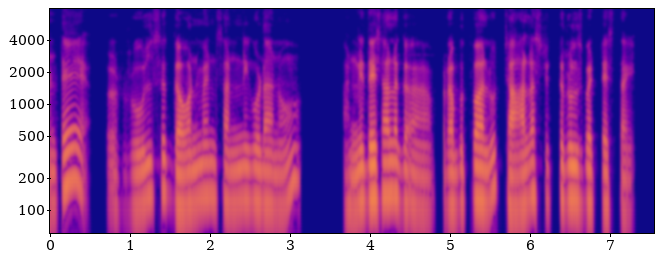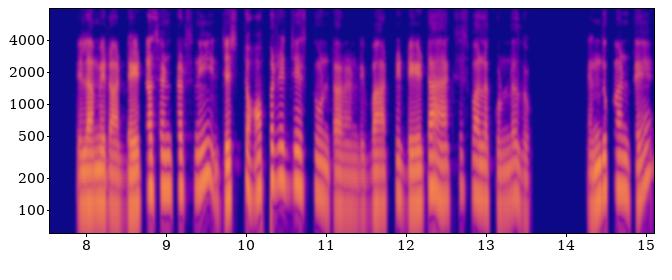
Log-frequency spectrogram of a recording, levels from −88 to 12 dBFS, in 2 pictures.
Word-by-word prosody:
అంటే, 135 Hz, +10 st, -2 dB, 0.8 s
rules 125 Hz, +7 st, -5 dB, 0.2 s
governments 130 Hz, +5 st, -2 dB
అన్నీ 125 Hz, +2 st, -4 dB
గూడాను 115 Hz, -2 st, -4 dB, 0.8 s
అన్ని 110 Hz, +3 st, -1 dB
దేశాల 140 Hz, +2 st, +3 dB
గ -, -, -3 dB, 0.5 s
ప్రభుత్వాలు 120 Hz, +3 st, 0 dB, 0.2 s
చాలా 110 Hz, +5 st, +1 dB
స్ట్రిక్ట్ 130 Hz, 0 st, -11 dB
రూల్స్ 130 Hz, -2 st, 0 dB
బెట్టేస్తాయి. 110 Hz, -4 st, -6 dB, 0.6 s
ఇలా 115 Hz, 0 st, +7 dB
మీరా 120 Hz, -2 st, +4 dB, 0.2 s
డేటా 115 Hz, +9 st, +7 dB
సెంటర్స్‌ని 165 Hz, +1 st, +1 dB, 0.2 s
జస్ట్ 135 Hz, +4 st, +4 dB
ఆపరేట్ 195 Hz, +2 st, +2 dB
జేస్తూ 175 Hz, -2 st, +1 dB
ఉంటారండి. 105 Hz, -3 st, -3 dB
వాటి 115 Hz, +5 st, 0 dB
డేటా 120 Hz, +7 st, +4 dB
యాక్సెస్ 160 Hz, +6 st, -8 dB
వాళ్ళకుండదు. 130 Hz, -4 st, -2 dB, 0.8 s
ఎందుకంటే, 150 Hz, 0 st, +1 dB
125 Hz, 105 wpm, -24 LUFS, 115-145 Hz, 0.8 s, ఇలా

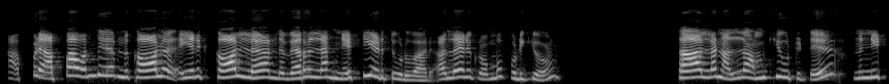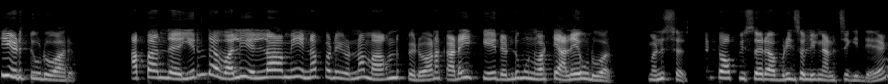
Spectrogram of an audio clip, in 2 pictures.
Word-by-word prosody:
அப்படி 245 Hz, 0 st, -1 dB
அப்பா 340 Hz, +10 st, +3 dB
வந்து 405 Hz, +4 st, -3 dB
அந்தக் 335 Hz, -3 st, -5 dB
காலு 345 Hz, +3 st, +5 dB, 0.2 s
எனக்குக் 335 Hz, 0 st, -2 dB
கால்ல 340 Hz, -1 st, +6 dB, 0.2 s
அந்த 280 Hz, -3 st, -4 dB
விரல் 315 Hz, +6 st, +3 dB
எல்லாம் 330 Hz, -3 st, +1 dB
நெட்டி 295 Hz, +9 st, -1 dB
எடுத்து 275 Hz, -5 st, -5 dB
விடுவாரு. 195 Hz, -4 st, -5 dB
அதெல்லாம் 310 Hz, +7 st, +2 dB
எனக்கு 280 Hz, -8 st, -6 dB
ரொம்ப 280 Hz, +7 st, -7 dB
பிடிக்கும். 255 Hz, -, -6 dB, 1.3 s
கால்லாம் 335 Hz, +3 st, +8 dB
நல்லா 290 Hz, +6 st, -1 dB
அமுக்கி 315 Hz, +4 st, -3 dB
விட்டுட்டு, 260 Hz, -7 st, -5 dB, 0.4 s
இந்த 290 Hz, -, -5 dB
நெட்டி 345 Hz, +5 st, 0 dB
எடுத்துவுடுவாரு. 235 Hz, -, -3 dB, 0.6 s
அப்ப 285 Hz, +3 st, -9 dB
அந்த, 300 Hz, -3 st, 0 dB, 0.2 s
இருந்த 455 Hz, +5 st, -5 dB
வலி 290 Hz, +8 st, +2 dB
எல்லாமே 335 Hz, +2 st, +1 dB
என்ன 320 Hz, +2 st, -1 dB
பண்ணிடும்னா, 300 Hz, 0 st, -5 dB
மறந்து 280 Hz, +7 st, -1 dB
போயிடும். 210 Hz, -3 st, -4 dB
ஆனா, 285 Hz, -, -3 dB
கடைக்கு 290 Hz, +4 st, 0 dB
2, 250 Hz, +6 st, -5 dB
3 285 Hz, -3 st, -4 dB
வாட்டி 245 Hz, +3 st, -1 dB
அலைய 245 Hz, +5 st, +3 dB
விடுவார், 190 Hz, -6 st, -6 dB, 0.4 s
மனுஷர். 250 Hz, +1 st, -7 dB
ஸ்டிரிக்ட் 315 Hz, -1 st, -6 dB
ஆஃபிசர் 270 Hz, -4 st, -3 dB
அப்படின்னு 230 Hz, +3 st, -5 dB
சொல்லி 230 Hz, -2 st, -3 dB
நெனைச்சுக்கிட்டு. 195 Hz, -5 st, -9 dB
290 Hz, 155 wpm, -23 LUFS, 245-330 Hz, 1.3 s, கால்லாம்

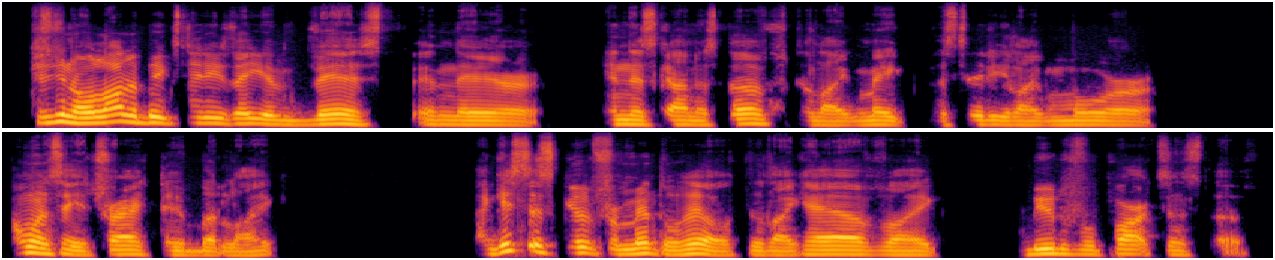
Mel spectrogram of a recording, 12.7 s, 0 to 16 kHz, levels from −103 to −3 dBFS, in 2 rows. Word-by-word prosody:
'cause, 165 Hz, -, -1 dB
you 195 Hz, -, +7 dB
know, 155 Hz, -1 st, +7 dB
a -, -, +7 dB
lotta 190 Hz, -2 st, +5 dB
big 160 Hz, -3 st, +2 dB
cities, 155 Hz, -2 st, -2 dB
they 145 Hz, 0 st, +2 dB
invest 120 Hz, +1 st, +1 dB, 0.2 s
in 120 Hz, 0 st, -2 dB
their, 110 Hz, -2 st, +1 dB, 0.3 s
in 125 Hz, -, -1 dB
this 120 Hz, -3 st, 0 dB
kinda 115 Hz, -2 st, -1 dB
stuff 135 Hz, +5 st, 0 dB, 0.2 s
to, 110 Hz, -, -8 dB
like, 105 Hz, 0 st, -2 dB
make 115 Hz, 0 st, -1 dB, 0.2 s
the 105 Hz, -, -10 dB
city, 120 Hz, +2 st, -3 dB
like, 105 Hz, -1 st, -3 dB
more 110 Hz, -2 st, -2 dB, 0.6 s
I -, -, -7 dB
wouldn't 145 Hz, -5 st, +4 dB
say 115 Hz, -, +2 dB
attractive, 110 Hz, -2 st, -1 dB
but, 105 Hz, -1 st, -2 dB
like 100 Hz, +3 st, -5 dB, 1.0 s
I -, -, -4 dB
guess 215 Hz, +2 st, +2 dB
it's 185 Hz, -, +3 dB
good 160 Hz, -2 st, -1 dB
for 130 Hz, -3 st, -3 dB
mental 130 Hz, -4 st, +2 dB
health 110 Hz, -7 st, +3 dB
to, -, -, 0 dB
like, 105 Hz, -1 st, -2 dB
have, 120 Hz, -2 st, +3 dB
like, 110 Hz, -2 st, -1 dB, 0.5 s
beautiful 130 Hz, -3 st, +2 dB
parks 130 Hz, -2 st, -1 dB
and 110 Hz, -2 st, -4 dB
stuff -, -, -12 dB
120 Hz, 205 wpm, -21 LUFS, 110-135 Hz, 1.0 s, you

